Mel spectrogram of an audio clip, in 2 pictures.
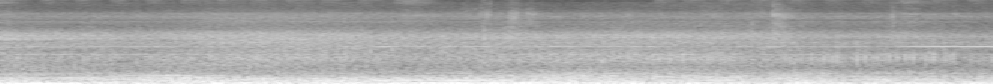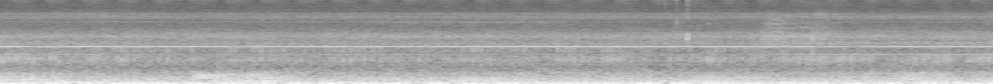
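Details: A pet cat gives a continuous low purr, rumbling evenly for the whole stretch, with a faint steady whine and occasional light clicks behind it.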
